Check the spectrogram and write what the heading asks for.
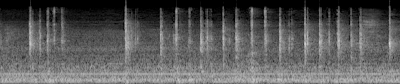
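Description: Typing on a computer keyboard: an irregular clatter of key clicks, some in quick runs, over a steady low hum.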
